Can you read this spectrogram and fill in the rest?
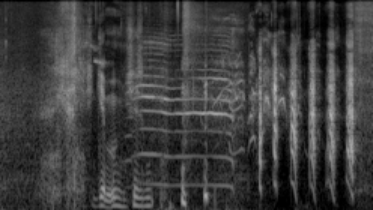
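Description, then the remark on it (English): A female cat meows loudly inside a house, a couple of drawn-out, wavering cries in the middle, followed by a quick string of short vocal bursts as someone talks. “Cat's in the house.”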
